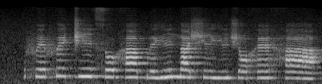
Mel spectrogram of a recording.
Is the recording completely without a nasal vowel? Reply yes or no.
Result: no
